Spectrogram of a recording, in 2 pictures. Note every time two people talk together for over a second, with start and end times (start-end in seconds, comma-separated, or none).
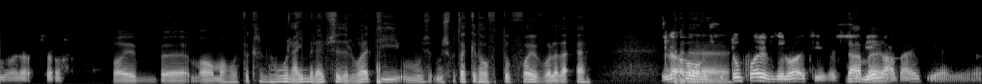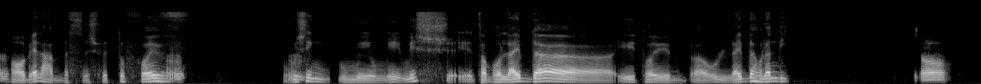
none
